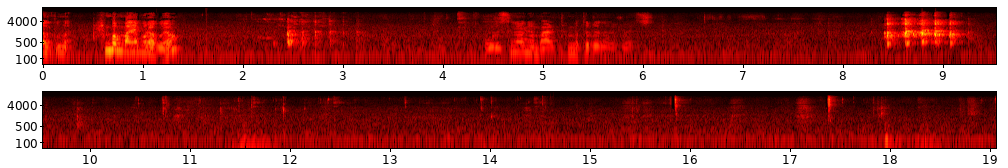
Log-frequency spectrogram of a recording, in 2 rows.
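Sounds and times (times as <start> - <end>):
steady low hum: 0.0 - 19.0
person chewing food: 10.4 - 16.2, 17.1 - 18.0.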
